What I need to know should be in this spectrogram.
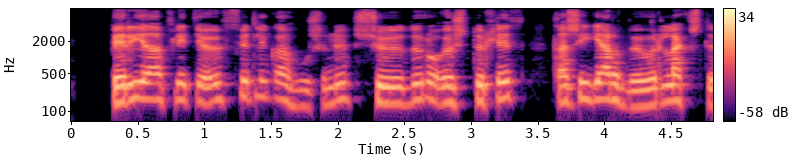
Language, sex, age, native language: Icelandic, male, 40-49, Icelandic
